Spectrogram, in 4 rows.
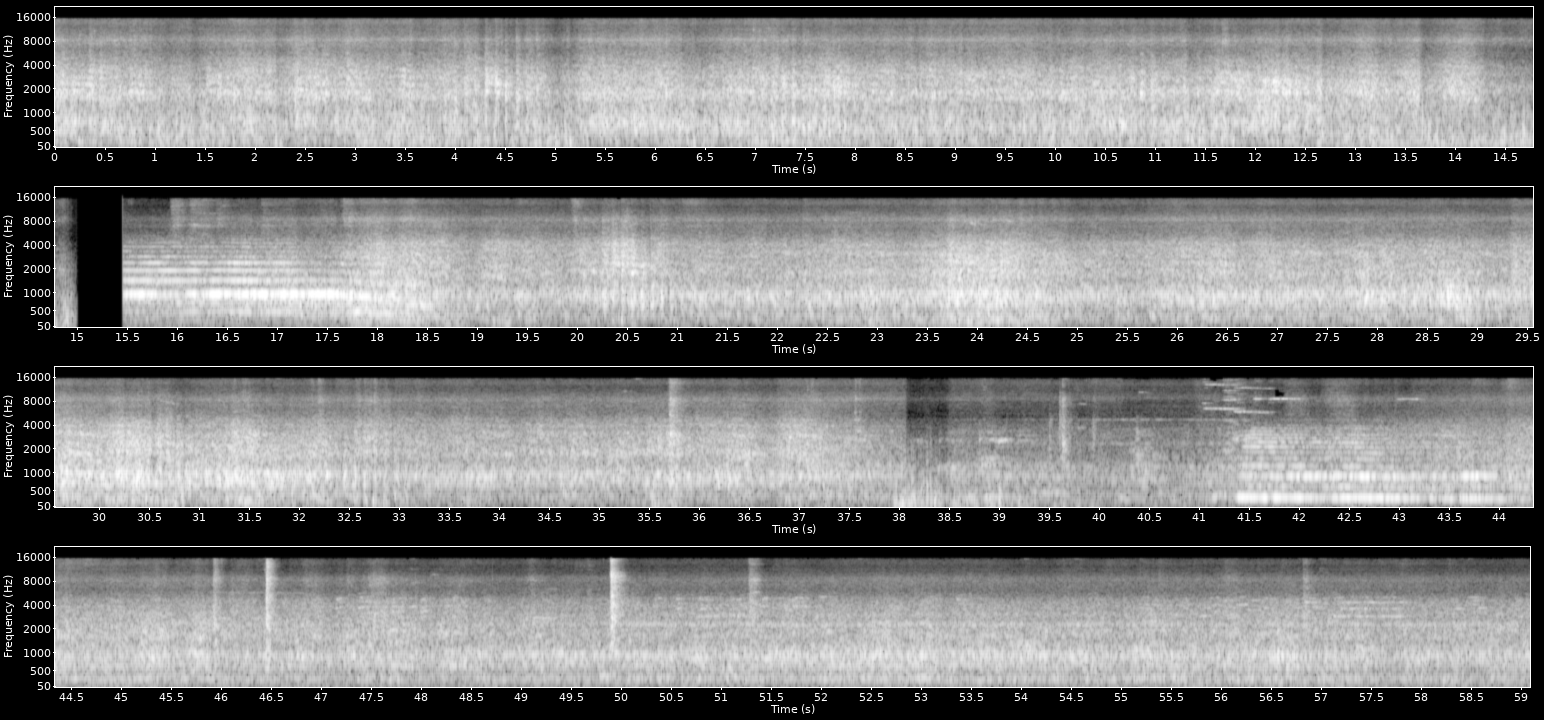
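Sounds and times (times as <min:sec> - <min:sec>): train wheels clattering on rails: 0:00.0 - 0:13.6, 0:18.8 - 0:25.0, 0:25.6 - 0:40.1, 0:44.9 - 0:48.5, 0:49.2 - 0:52.4
passing train: 0:00.0 - 0:59.0
train horn: 0:15.5 - 0:18.8, 0:37.3 - 0:39.7, 0:41.0 - 0:44.7.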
